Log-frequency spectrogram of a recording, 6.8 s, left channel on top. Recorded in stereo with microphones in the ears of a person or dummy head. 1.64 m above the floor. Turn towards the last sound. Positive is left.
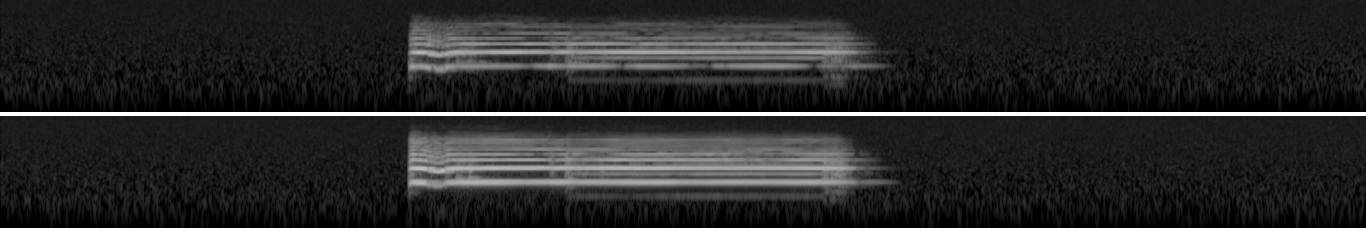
turn(degrees=-50)  # may be behind; listen again after turning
